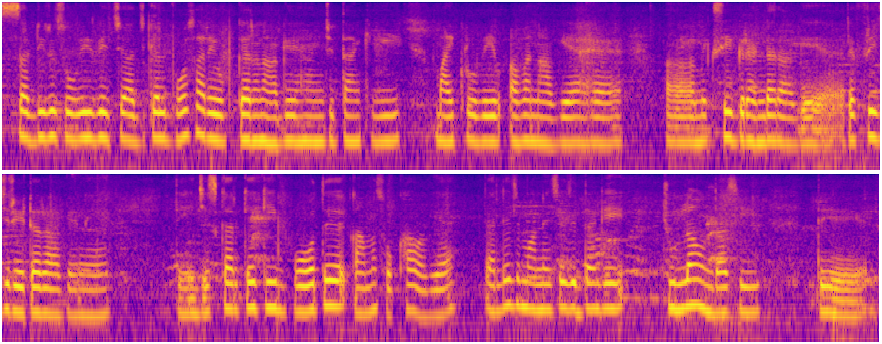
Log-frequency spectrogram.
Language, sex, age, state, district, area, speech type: Punjabi, female, 30-45, Punjab, Kapurthala, urban, spontaneous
